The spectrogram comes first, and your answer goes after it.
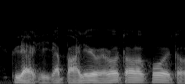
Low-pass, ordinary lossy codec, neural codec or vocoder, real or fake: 19.8 kHz; none; vocoder, 44.1 kHz, 128 mel bands every 256 samples, BigVGAN v2; fake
